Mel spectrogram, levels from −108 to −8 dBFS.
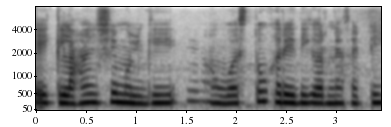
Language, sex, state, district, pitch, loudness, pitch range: Marathi, female, Maharashtra, Washim, 230 Hz, -14 LUFS, 225-245 Hz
